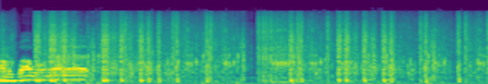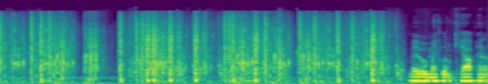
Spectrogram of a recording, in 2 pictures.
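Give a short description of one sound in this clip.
Grass and earth crunch repeatedly as they are broken.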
